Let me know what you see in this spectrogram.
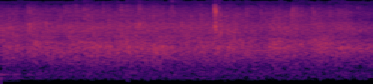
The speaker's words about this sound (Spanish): La iglesia le da palmas fuerte al Rey de la Gloria.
